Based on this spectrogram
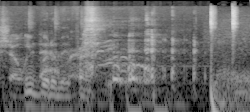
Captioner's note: laughing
